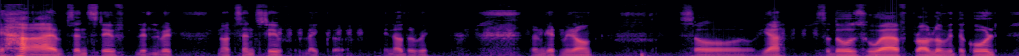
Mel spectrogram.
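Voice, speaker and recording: A man with a very deep, low pitch and a bright, sharp tone speaks in a monotone, flat intonation at a moderate pace with long, frequent pauses, the sound dry with no echo. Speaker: international student vlogger. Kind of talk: casual vlog chat. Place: open country. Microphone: earbuds.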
